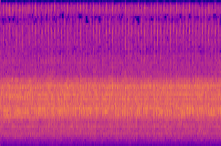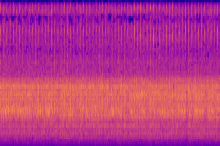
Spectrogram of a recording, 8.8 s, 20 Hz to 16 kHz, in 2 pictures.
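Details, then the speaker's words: Toyota Corolla with its A/C refrigerant lost, engine running for a leak test: a steady high-pitched whine over the idle that holds constant, traced to the power steering pump; charging reads 14.2 V but the battery is weak. "So ayan, umandar na siya guys, pinandar natin. Pero maingay siya. Yung ingay na yan guys ay galing dito sa steering pump."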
